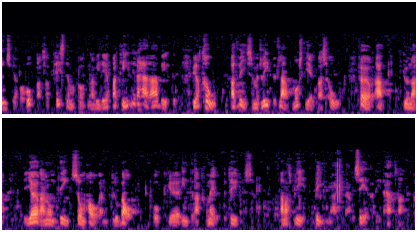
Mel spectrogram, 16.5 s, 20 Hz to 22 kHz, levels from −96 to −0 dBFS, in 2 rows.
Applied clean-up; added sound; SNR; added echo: classical method Wiener filter.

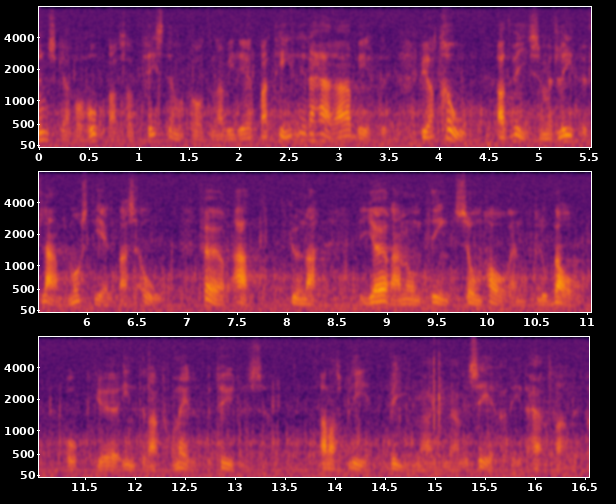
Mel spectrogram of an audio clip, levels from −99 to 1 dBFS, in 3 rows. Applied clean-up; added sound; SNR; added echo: none; Boiling; 12 dB; none.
